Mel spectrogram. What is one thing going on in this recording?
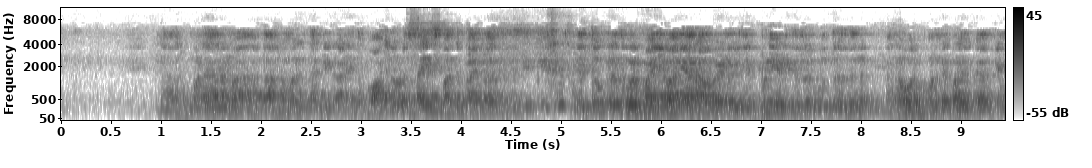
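A young man speaks into a microphone over loudspeakers in a large echoing hall.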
